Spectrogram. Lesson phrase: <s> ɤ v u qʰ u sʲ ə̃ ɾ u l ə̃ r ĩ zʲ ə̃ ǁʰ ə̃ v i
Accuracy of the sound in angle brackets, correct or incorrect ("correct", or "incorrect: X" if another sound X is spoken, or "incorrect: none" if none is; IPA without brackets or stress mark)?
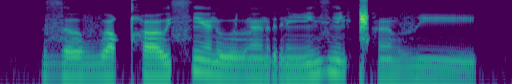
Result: incorrect: z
